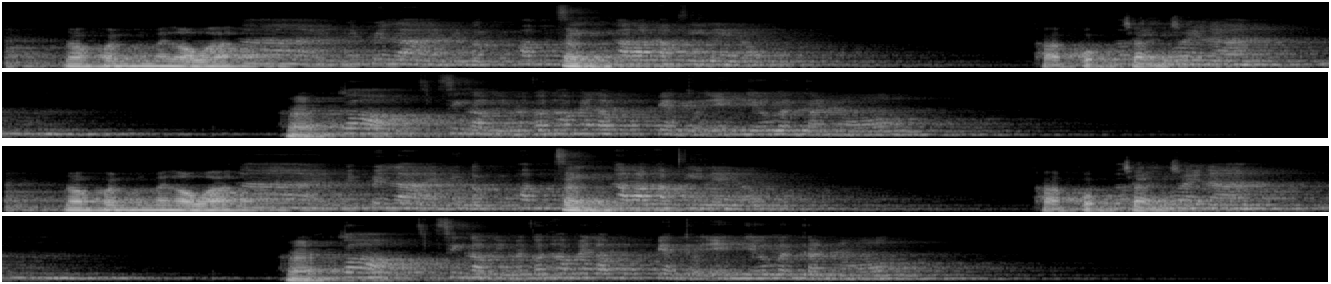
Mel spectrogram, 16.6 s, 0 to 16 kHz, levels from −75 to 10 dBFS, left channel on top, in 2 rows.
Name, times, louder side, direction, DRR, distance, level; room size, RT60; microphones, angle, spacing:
voice 1, 0.4-1.5 3.5-3.8 6.4-7.3 10.0-10.2, equal, 15° right, 2 dB, 1.0 m, -18 dB
voice 2, 1.5-4.8 6.9-7.8 8.2-8.8 10.2-10.7 11.0-12.1 12.4-13.9, right 1 dB, 80° right, -2 dB, 6.9 m, -27 dB
26.0 x 16.0 x 8.1 m, 2.3 s
head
